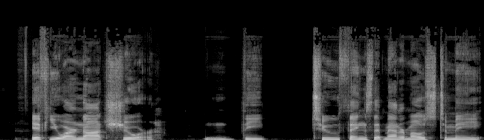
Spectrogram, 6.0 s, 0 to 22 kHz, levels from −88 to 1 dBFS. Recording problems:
uneven, jittery; strongly; from 1 to 5.5 s

